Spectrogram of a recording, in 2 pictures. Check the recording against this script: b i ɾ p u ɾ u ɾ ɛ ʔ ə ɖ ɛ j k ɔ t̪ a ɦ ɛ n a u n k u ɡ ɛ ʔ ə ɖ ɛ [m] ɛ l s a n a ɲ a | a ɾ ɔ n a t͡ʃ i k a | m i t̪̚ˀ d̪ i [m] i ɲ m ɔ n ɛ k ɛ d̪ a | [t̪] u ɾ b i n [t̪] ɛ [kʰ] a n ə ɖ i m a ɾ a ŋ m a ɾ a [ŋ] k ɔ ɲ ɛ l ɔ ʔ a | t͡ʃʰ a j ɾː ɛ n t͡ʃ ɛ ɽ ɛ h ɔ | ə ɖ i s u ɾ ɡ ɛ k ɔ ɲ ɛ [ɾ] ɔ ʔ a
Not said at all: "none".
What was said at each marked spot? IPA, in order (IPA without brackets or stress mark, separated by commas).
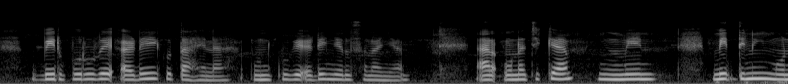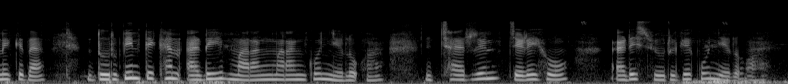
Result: ɲ, n, d̪, t̪, kʰ, ŋ, l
